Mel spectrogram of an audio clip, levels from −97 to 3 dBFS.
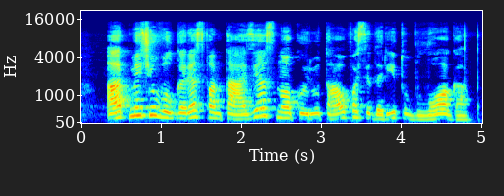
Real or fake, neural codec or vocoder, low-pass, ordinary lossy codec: real; none; 14.4 kHz; AAC, 64 kbps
